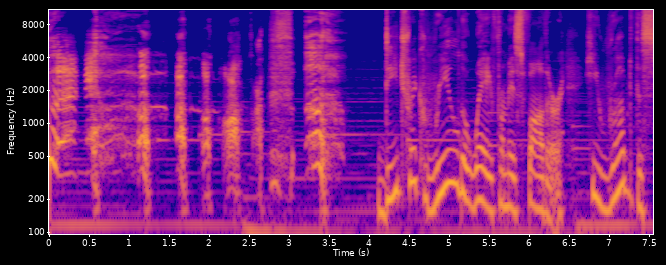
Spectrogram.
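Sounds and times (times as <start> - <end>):
dying old man coughing harshly on a bed: 0.0 - 3.7
speech: 4.2 - 7.5.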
